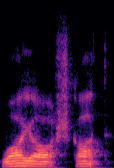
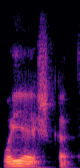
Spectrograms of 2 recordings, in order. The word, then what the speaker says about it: Wayeshkat: Wayeshkat, and then the second Wayeshkat, instead of, I don't say Wayashkat, we say Wayeshkat.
